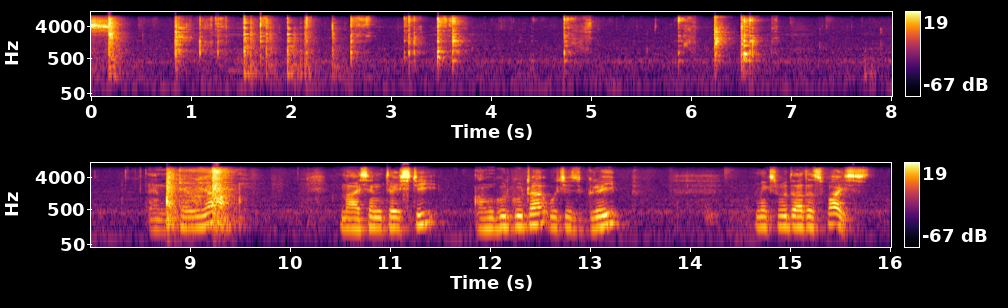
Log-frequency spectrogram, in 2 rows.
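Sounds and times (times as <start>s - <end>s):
dishes and utensils clinking: 0.9s - 3.8s, 5.9s - 6.9s.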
